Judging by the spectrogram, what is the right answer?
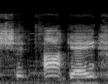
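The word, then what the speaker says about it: shiitake: of history i know what it is it's shitake but it's spelled take this game looks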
